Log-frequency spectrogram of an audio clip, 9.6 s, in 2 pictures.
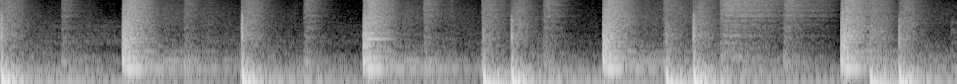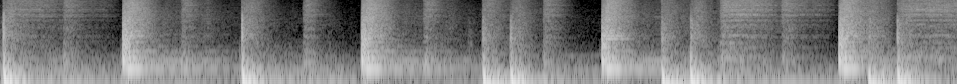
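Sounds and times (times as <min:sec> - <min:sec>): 
old school beat at 101 BPM: 0:00.0 - 0:09.5.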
